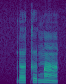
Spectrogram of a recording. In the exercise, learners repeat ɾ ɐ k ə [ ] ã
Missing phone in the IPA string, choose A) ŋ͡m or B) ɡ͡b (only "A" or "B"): A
